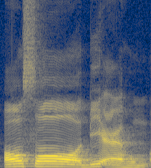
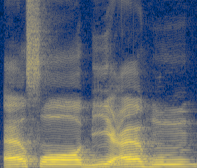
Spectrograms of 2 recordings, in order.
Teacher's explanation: Di sini hamzah bertemu dengan sad. Sad huruf yang dibaca dengan tebal. Maka jangan sampai hamzahnya ikut terpengaruh menjadi tebal, karena masing-masing huruf tidak boleh saling mempengaruhi, karena masing-masing memiliki sifat-sifat tersendiri. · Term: istifal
